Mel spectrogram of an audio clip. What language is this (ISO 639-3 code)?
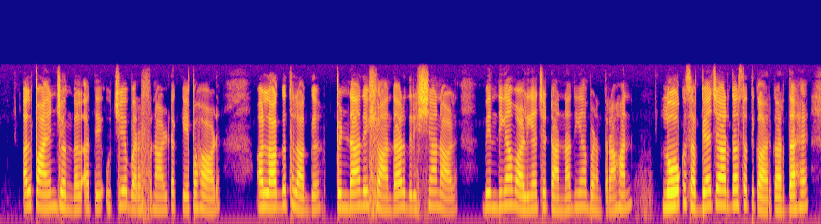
pan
